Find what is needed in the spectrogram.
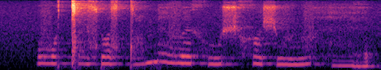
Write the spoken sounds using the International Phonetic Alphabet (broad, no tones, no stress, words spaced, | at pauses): vʌǀɛ̤zɾozdˤo̤m ɾɛ̤vɛxuʃ xʌʃvɨv hɛ̤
